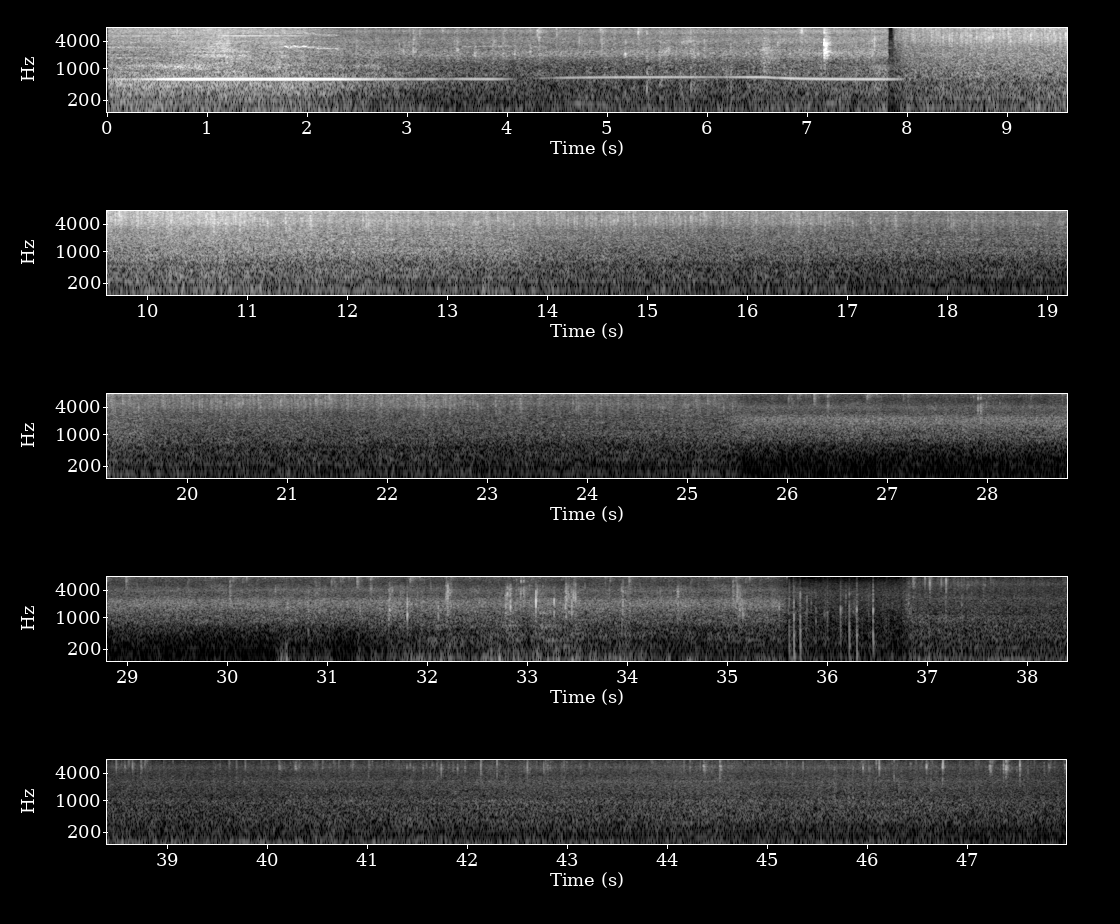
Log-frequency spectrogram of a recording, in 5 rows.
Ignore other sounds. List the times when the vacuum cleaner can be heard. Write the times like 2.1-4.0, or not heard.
0.0-8.0.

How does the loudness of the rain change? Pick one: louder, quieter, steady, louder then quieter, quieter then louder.
quieter.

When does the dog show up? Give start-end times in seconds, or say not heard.
not heard.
